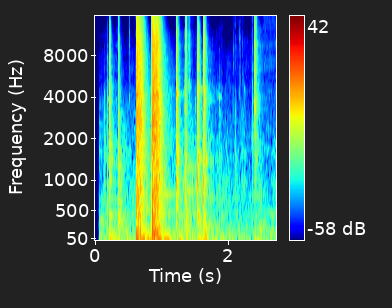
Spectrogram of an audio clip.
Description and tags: Hitting a coffee machine at Poblenou Campus UPF bar.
